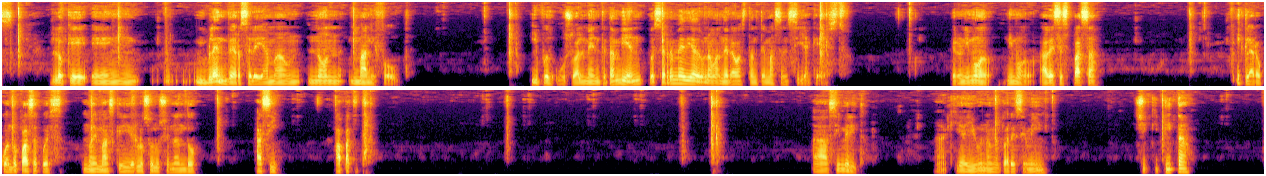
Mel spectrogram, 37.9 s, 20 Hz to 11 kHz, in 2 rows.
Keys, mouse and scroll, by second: 0.9-3.0 shift+middle drag, 3.2-3.5 shift+scroll up 3, 3.7 scroll down 2, 5.4 right click, 6.0 shift+right click, 7.0 shift+right click, 8.1 shift+f, 9.8 right click, 11.0 shift+right click, 11.7 shift+right click, 12.8 shift+f, 13.4-13.8 scroll down 2, 14.3-17.7 drag, 17.9-18.2 scroll up 2, 18.5 shift+right click, 18.7 shift+middle click, 19.2 shift+scroll up 3, 19.7 shift+middle click, 20.5 shift+scroll up 2, 20.9 shift+middle click, 21.4 shift+click, 22.1 right click, 22.8 shift+right click, 23.8 shift+right click, 24.9 shift+f, 26.6 right click, 27.2 shift+right click, 28.2 shift+right click, 29.0 shift+right click, 30.1 shift+f, 31.2 scroll down 1, 33.2 click, 34.1 scroll up 1, 34.4 shift+click, 35.4 shift+scroll up 2, 36.6 right click, 37.0 shift+right click, 37.7 shift+right click.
